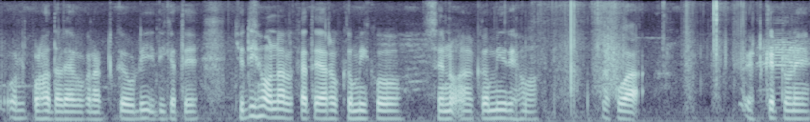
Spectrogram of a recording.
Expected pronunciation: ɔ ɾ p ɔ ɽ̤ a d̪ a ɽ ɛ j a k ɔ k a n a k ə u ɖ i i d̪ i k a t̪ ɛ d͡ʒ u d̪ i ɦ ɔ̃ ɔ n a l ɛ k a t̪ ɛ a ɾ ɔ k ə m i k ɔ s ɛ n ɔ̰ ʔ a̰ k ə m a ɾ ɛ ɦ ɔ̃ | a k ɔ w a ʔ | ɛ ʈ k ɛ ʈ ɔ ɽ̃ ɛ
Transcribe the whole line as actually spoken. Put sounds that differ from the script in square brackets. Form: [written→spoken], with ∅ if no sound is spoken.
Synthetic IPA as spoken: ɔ [ɾ→l] p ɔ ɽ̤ a d̪ a ɽ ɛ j a k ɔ k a n a k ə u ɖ i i d̪ i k a t̪ ɛ d͡ʒ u d̪ i ɦ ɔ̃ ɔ n a l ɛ k a t̪ ɛ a ɾ ɔ k ə m i k ɔ s ɛ n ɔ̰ ʔ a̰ k ə m [a→i] ɾ ɛ ɦ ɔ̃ | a k ɔ w a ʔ | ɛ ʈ k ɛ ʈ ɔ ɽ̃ ɛ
